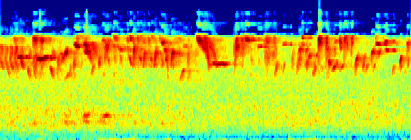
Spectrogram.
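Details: Continuous European goldfinch song: fast, bright, jangling twitters and trills with no real pause, with rapid chirps tumbling over one another throughout.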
